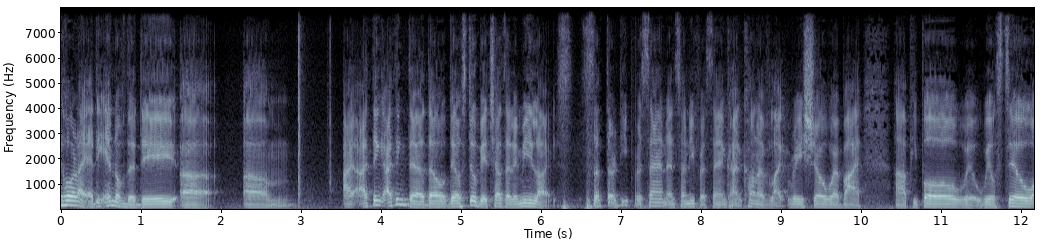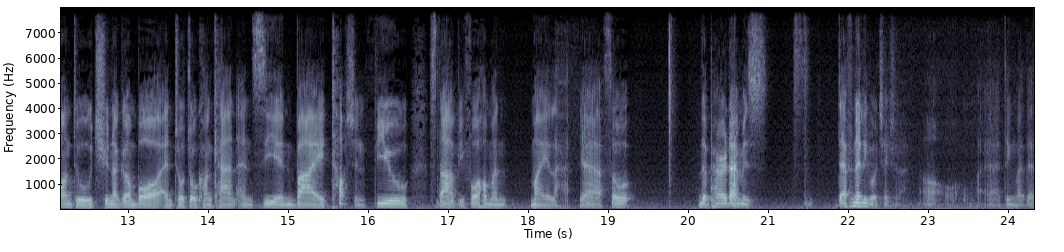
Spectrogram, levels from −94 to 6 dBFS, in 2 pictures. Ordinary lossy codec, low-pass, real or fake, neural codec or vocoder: none; none; fake; codec, 16 kHz, 0.4 kbps, LongCat-Audio-Codec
